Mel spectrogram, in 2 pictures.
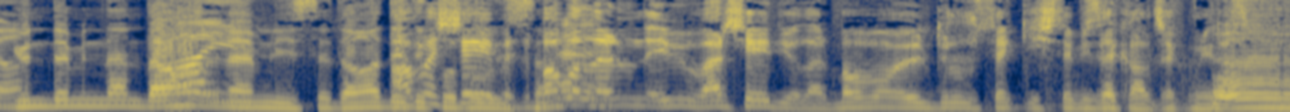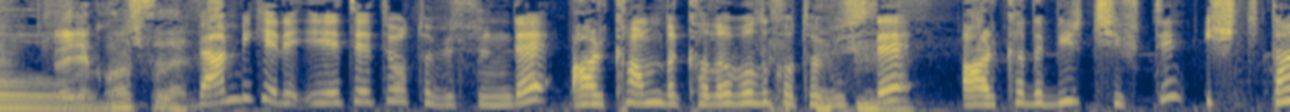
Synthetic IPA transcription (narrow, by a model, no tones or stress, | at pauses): ɟynd̪emind̪ænd̪aɦaønæmlʲiːsɛd̪aɦad̪edikod̪uisababalˠaɾɯnɯne̞vivaɾʃe̞jd̪ijo̞lˠaɾbabbamɯø̞lʲd̪yɾyɾsɛciʃt̪ʰɛbizd̪ɛkʰalˠd͡ʒakmɯjoøjlɛknoaʃsɯlˠabænbice̞ɾɛʔiet̪ʰet̪ʰeo̞t̪ʰobysynd̪ɛaɾkʰamd̪akʰalˠabalˠɯko̞t̪ʰobysd̪ɛaɾkʰad̪abiɾt͡ʃʰift̪ʰiniʃt̪ʰt̪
